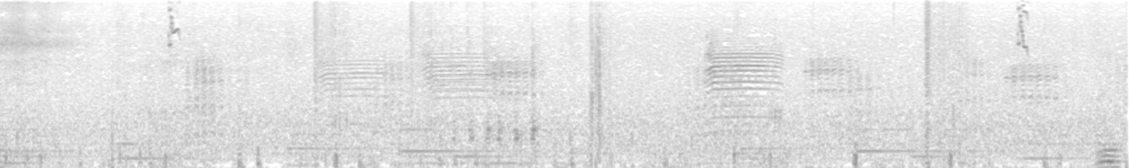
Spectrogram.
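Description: Video game sheep bleat repeatedly over a busy farmyard background, several overlapping calls near and far, with occasional clucks mixed in.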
